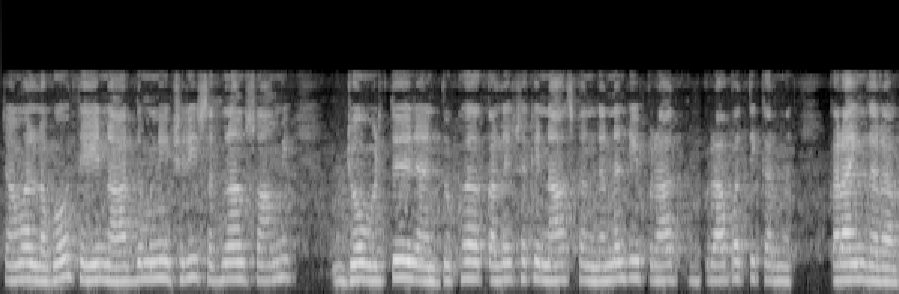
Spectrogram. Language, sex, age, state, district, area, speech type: Sindhi, female, 60+, Gujarat, Surat, urban, spontaneous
